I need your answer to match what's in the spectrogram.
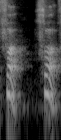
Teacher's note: फा में हमने आवाज फिसल के निकल गई है, फ्रीकेशन आई है उसके अंदर, तो ये फ्रीकेटिव साउंड है।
